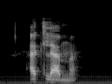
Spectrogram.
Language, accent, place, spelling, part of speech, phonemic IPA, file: French, France, Lyon, acclame, verb, /a.klam/, LL-Q150 (fra)-acclame.wav
- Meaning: inflection of acclamer: 1. first/third-person singular present indicative/subjunctive 2. second-person singular imperative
